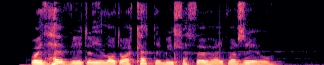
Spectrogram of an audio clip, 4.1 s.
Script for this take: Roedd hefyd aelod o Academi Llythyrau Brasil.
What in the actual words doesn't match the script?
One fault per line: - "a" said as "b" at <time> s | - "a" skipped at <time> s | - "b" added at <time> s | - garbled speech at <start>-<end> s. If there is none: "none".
none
